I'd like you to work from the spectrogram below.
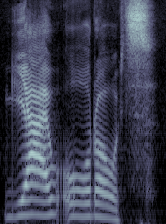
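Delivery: slow, drawn-out Brummie greeting; Birmingham accent. Shown as a demonstration. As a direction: stretch it out in broad Brummie. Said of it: "I'll say it again".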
